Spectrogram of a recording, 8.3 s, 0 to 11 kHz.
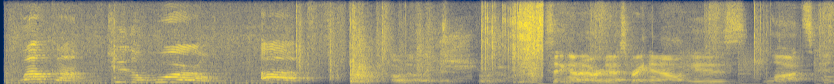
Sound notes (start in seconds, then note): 0.0 drum roll; 3.4 crash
